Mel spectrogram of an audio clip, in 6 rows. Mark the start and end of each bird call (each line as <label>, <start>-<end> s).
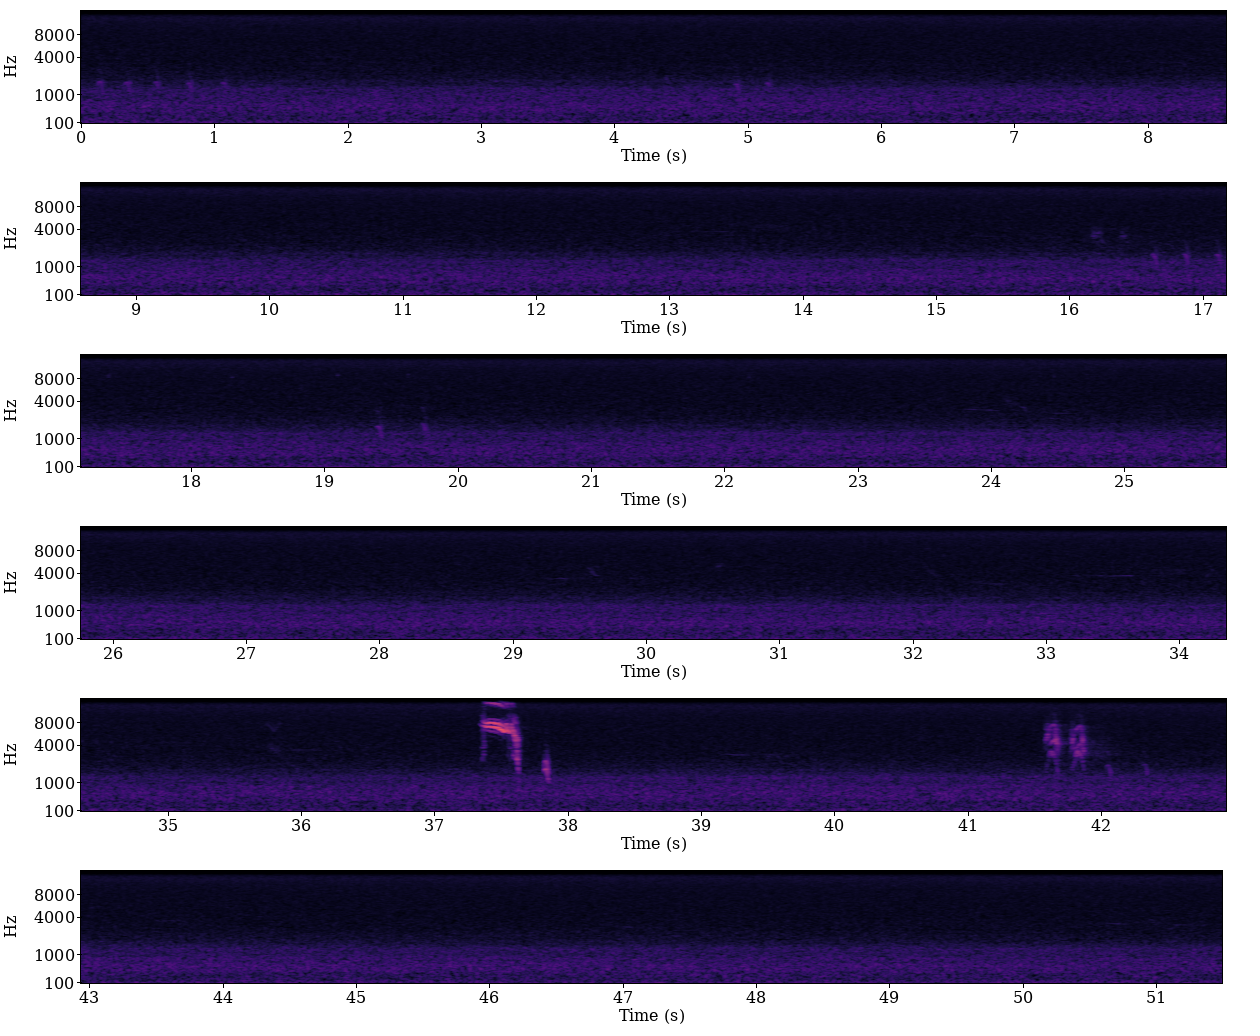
American Robin (Turdus migratorius), 0.0-1.2 s
American Robin (Turdus migratorius), 4.9-5.2 s
White-crowned Sparrow (Zonotrichia leucophrys), 13.2-14.7 s
American Robin (Turdus migratorius), 16.5-17.2 s
unidentified bird, 17.3-17.4 s
unidentified bird, 18.3-18.4 s
unidentified bird, 19.0-19.1 s
American Robin (Turdus migratorius), 19.3-19.8 s
unidentified bird, 19.5-19.7 s
Hermit Thrush (Catharus guttatus), 23.7-24.6 s
Hermit Thrush (Catharus guttatus), 29.2-30.0 s
unidentified bird, 30.5-30.6 s
White-crowned Sparrow (Zonotrichia leucophrys), 33.1-34.7 s
American Robin (Turdus migratorius), 37.3-37.9 s
Hermit Thrush (Catharus guttatus), 39.1-39.6 s
American Robin (Turdus migratorius), 41.5-42.4 s
Hermit Thrush (Catharus guttatus), 47.0-47.1 s
Hermit Thrush (Catharus guttatus), 50.6-51.3 s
